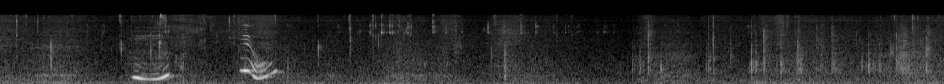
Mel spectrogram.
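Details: An 11-week-old Yorkshire Terrier puppy gives two quick, high whines that dip and then rise again.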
